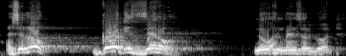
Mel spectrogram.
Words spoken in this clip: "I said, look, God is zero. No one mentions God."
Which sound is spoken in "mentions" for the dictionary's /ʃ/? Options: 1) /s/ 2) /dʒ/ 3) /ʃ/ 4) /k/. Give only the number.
1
